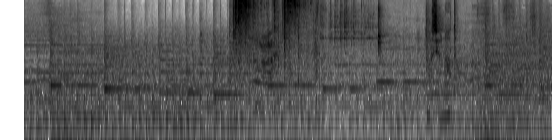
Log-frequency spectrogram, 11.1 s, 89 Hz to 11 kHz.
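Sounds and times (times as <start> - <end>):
film score music: 0.5 - 11.0
glass shattering: 4.6 - 7.8.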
